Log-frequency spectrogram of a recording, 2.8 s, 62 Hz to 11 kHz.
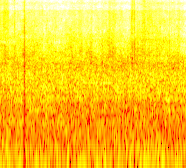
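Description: A cherry wood spice jar is worked with 400 grit abrasive paste, giving a steady, close, unbroken rubbing hiss that continues without pause or voices.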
